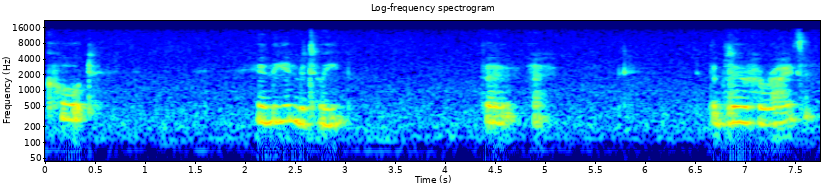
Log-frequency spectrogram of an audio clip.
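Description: A woman performing a dramatic monologue as a wistful, haunted murdered fourteen-year-old girl, halting and often whispery, with long pauses. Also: a little high, flat delivery, gravelly, mellow, rough recording. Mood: hushed, mournful, then wistful, dreamy. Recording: hissy background noise.

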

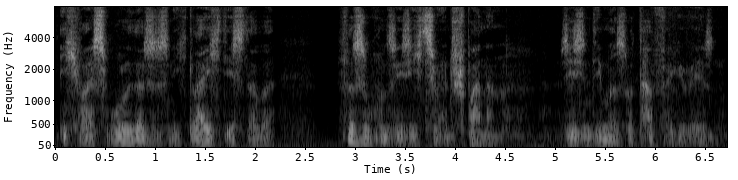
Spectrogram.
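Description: An actor in a German radio drama playing a concerned family doctor, gentle, measured and sympathetic in his speech. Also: rumbling low, gravelly, a little hiss or hum, heavily acted. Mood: sympathetic, consoling.

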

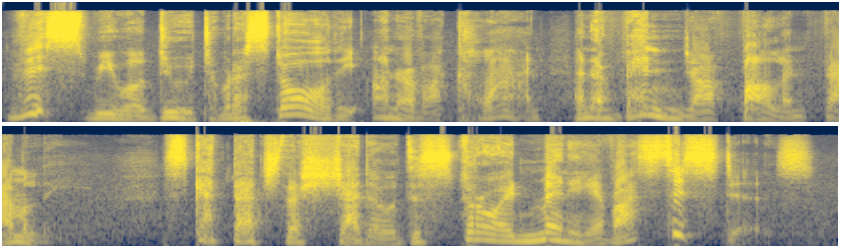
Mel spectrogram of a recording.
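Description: A man's voice: mid-range voice, big pitch swings, normal speed, a bit bright, breathy edge, pitched above the performer's own voice, heavily acted. A man putting on menacing Valkyrie sisters. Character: cold ancient Valkyrie warrior sisters, menacing. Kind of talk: audiobook character voice.

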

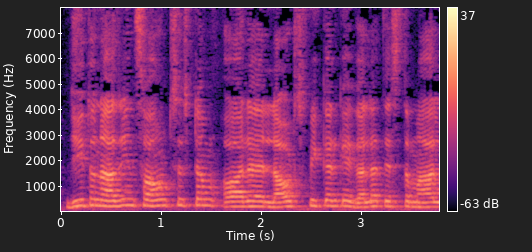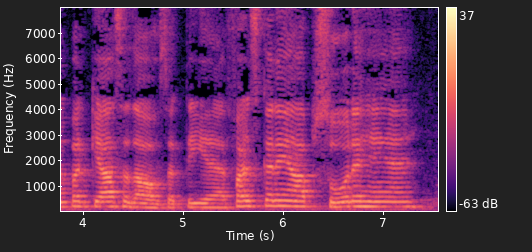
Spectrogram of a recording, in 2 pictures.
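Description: A man in his thirties with a Pakistani accent, a lawyer explaining law to camera in a formal, halting way with frequent pauses. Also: sits high, pushed and bright. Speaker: lawyer presenting legal advice. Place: small tiled office, indoors. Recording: echoey room with noticeable background noise.

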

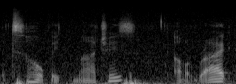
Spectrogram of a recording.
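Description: Low-voiced man giving instructions over hiss. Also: sing-song, slow pace. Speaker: tech support tutorial presenter. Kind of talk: step-by-step screen tutorial narration. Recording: hissy home voice-over recording. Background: clear background hiss.

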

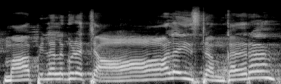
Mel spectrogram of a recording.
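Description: A woman's voice: a little high, lively intonation, a little slow. A woman hosting a children's Bible school puppet show, playfully talking with puppets and children. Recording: reverberant hall, faint background noise.

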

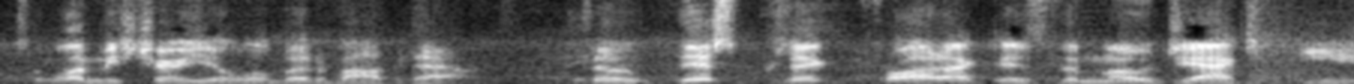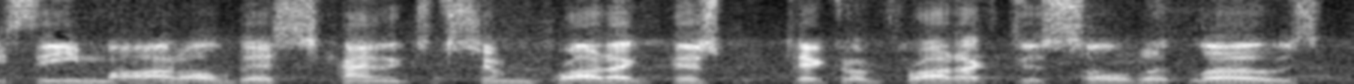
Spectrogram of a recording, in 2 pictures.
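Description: Folksy Kansas business owner, noisy hall. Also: male voice, on the high side, a little fast. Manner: folksy, friendly. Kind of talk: casual product pitch. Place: large indoor expo hall. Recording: crowd noise of a busy expo hall.

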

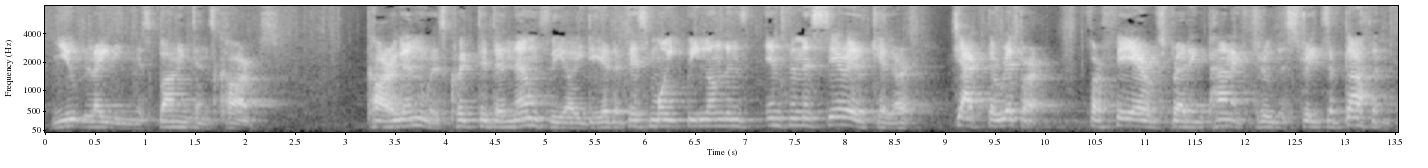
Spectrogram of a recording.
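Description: A man playing a gruff, cynical nineteenth-century police captain in an audio drama, with a deliberate, sardonic delivery. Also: medium pitch, roomy sound, lightly acted, rough recording. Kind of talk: audio drama, reading aloud and noir narration.

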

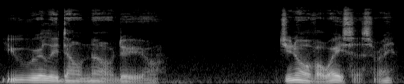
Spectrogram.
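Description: A man's voice: a bass voice, expressive, moderate pace, darkish tone, slightly rough, heavily acted. An actor playing a wary, questioning man who keeps careful records, in an audio drama. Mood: guarded. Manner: questioning, guarded.

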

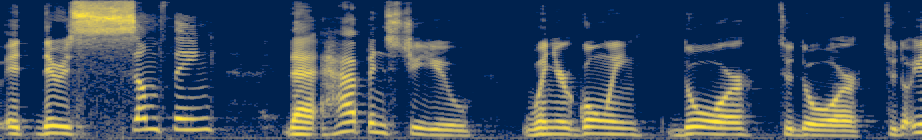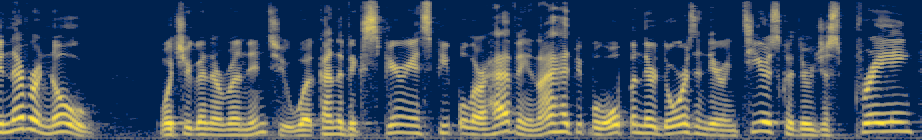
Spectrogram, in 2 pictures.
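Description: Man in his thirties from Brazil, animated pastor preaching a story-led sermon in a church, headset mic, voice a touch high. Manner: animated, gestures while speaking. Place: large church sanctuary, indoors.

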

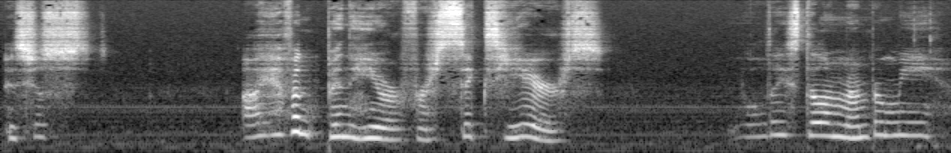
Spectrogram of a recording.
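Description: A woman's voice: high voice, slow pace. A woman voicing a timid, anxious young man in a game roleplay, speaking hesitantly with stammers. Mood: wistful, uneasy. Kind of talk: amateur game roleplay acting.

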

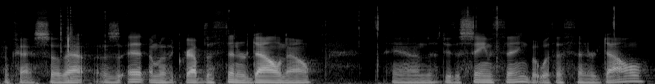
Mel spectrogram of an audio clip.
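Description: A man with a slightly hoarse voice from a cold, walking through a paper craft project in a relaxed, chatty way. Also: low-pitched, moderate pace, a little hiss or hum. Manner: relaxed, chatty, clears his throat now and then. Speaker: craft tutorial host. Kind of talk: casual step-by-step crafting instruction. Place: indoor craft table.

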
